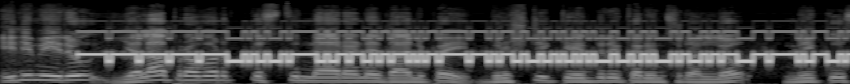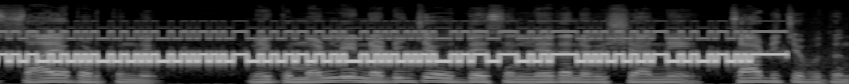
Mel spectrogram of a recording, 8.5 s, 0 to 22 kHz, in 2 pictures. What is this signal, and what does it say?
RTTY (50 baud, 450 Hz shift), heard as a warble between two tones, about 1320 Hz centre, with speech in Telugu. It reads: LU6KU DE EA9BHW R R FB PIERRE. RIG HR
